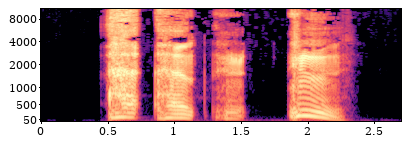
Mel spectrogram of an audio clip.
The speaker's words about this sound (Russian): Откашлялся он и пошевелил кожей на лбу.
